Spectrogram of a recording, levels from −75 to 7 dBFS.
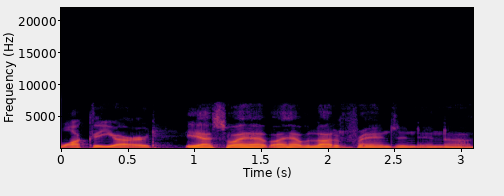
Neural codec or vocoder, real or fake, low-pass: vocoder, 22.05 kHz, 80 mel bands, WaveNeXt; fake; 7.2 kHz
